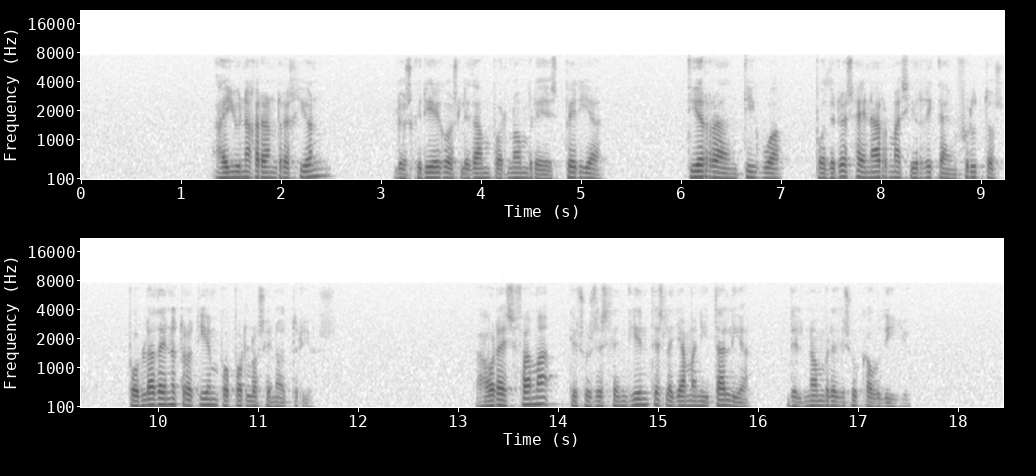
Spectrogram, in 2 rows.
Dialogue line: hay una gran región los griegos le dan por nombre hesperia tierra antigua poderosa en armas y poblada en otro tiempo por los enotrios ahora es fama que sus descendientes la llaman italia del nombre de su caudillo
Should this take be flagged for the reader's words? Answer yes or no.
yes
